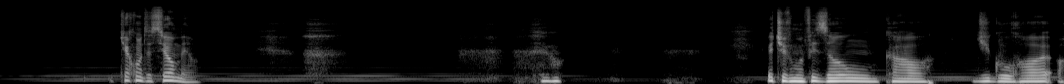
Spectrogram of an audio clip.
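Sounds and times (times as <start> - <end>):
steady low musical drone: 0.0 - 10.6
speech: 1.1 - 2.1, 5.4 - 5.7, 7.7 - 10.6
anxious panting breaths of a frightened girl: 4.6 - 7.6.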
